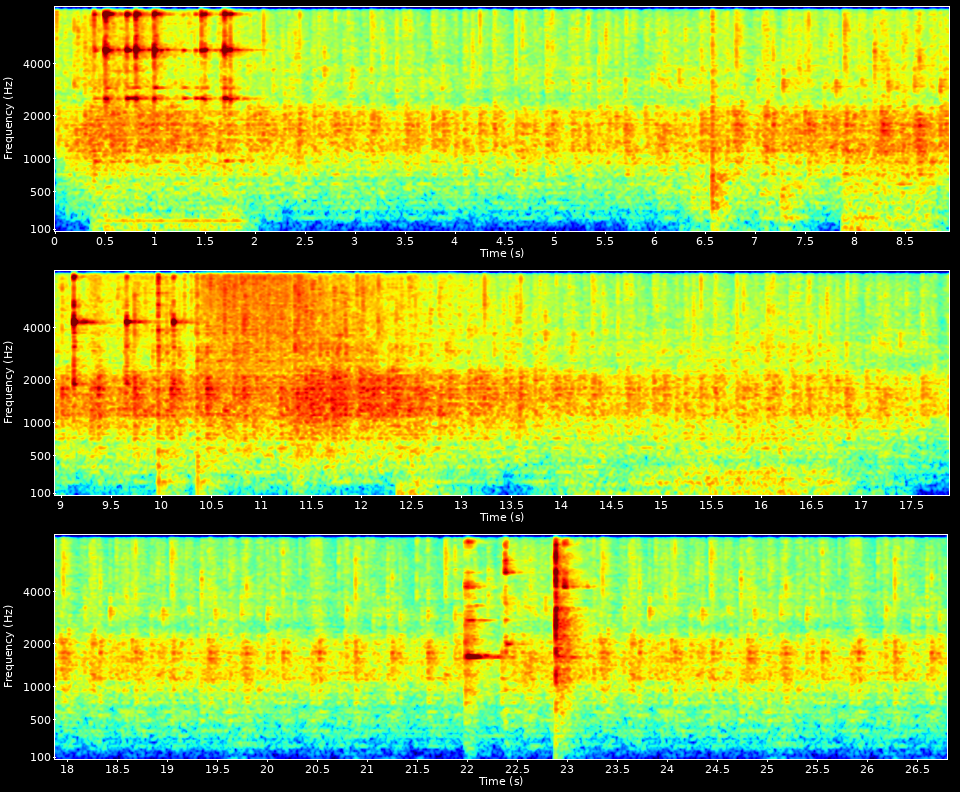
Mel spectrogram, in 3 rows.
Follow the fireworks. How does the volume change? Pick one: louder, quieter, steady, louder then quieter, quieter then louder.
quieter then louder.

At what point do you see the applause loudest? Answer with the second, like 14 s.
12 s.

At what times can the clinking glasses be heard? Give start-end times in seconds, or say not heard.
0.3-1.9, 9.1-10.2, 21.9-23.1.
